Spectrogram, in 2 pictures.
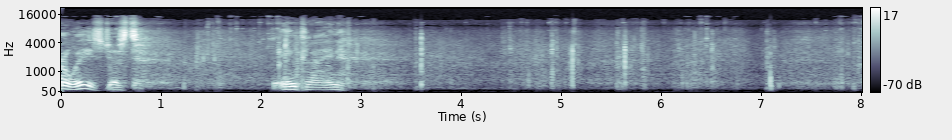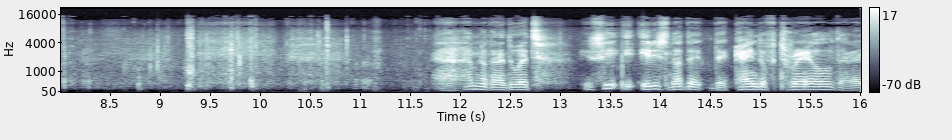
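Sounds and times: footsteps on rock and gravel: 0.8s - 11.7s
shoes clicking on stone: 4.4s - 11.7s.

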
